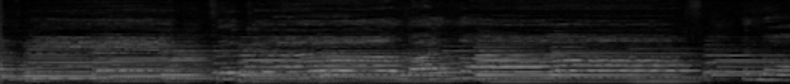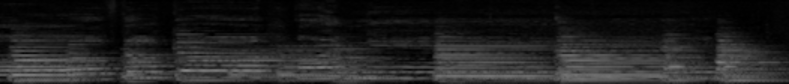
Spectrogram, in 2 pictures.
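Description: A young man's solo voice singing the closing phrases of a Broadway show tune, with piano accompaniment and long held notes; the music stops right at the end.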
